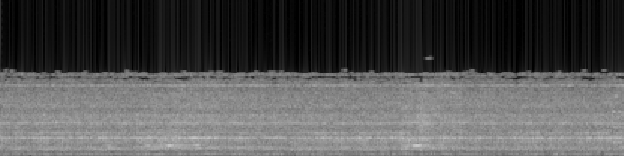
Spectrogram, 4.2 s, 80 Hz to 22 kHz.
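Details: Enova EV traction motor for a BMW E31 840Ci conversion, bench run toward 6000 rpm with a 256-pulse encoder and rewired grounds: steady whir with an even thin high tone, no knocking or grinding; spinning cleanly.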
